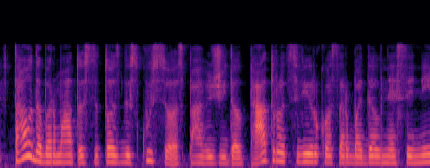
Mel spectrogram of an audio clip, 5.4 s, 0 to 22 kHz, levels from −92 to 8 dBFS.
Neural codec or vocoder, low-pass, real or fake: none; 7.2 kHz; real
